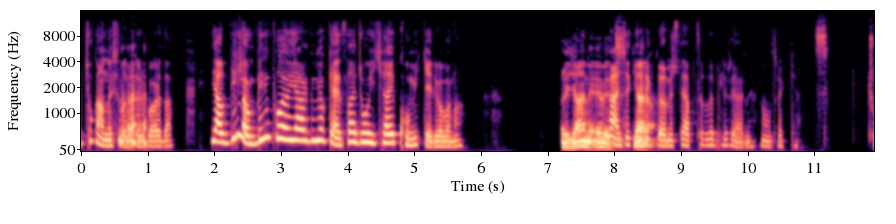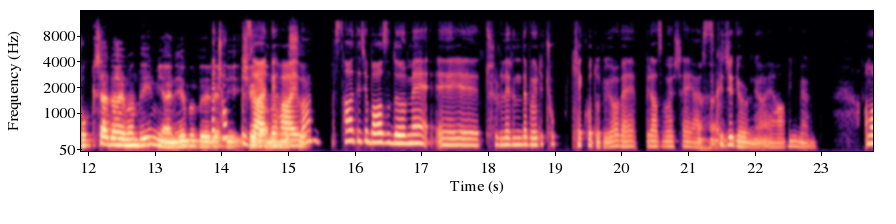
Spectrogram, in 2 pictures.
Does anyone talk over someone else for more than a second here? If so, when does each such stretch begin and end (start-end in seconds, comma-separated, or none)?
13.9-15.3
